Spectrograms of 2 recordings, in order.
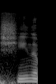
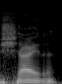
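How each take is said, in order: First: The word is said with Portuguese sounds. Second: The word is said with English sounds. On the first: "escreve China" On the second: "por vir de lá dos Estados Unidos, o pessoal pronuncia como China"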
